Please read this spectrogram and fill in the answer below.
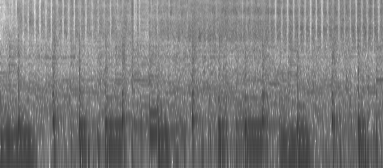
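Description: A cloth rag scrubbed back and forth in quick strokes over the face of an aluminum wheel spoke that has been sprayed with degreaser, working at rust-coloured grime stuck to the rim.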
